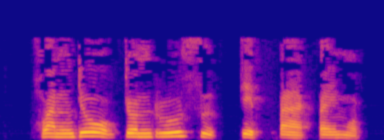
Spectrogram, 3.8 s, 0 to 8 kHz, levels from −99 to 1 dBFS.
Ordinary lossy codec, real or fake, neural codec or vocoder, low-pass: MP3, 24 kbps; fake; codec, 16 kHz, 4 kbps, FunCodec, trained on Chinese and English, 50 frames a second; 7.2 kHz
